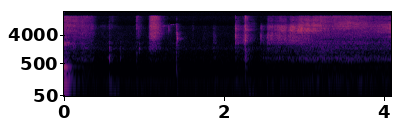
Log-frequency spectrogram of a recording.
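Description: Wooden toothpick scratching along a scored line in foam board, pressing the edges down. A few light ticks, then a steady scraping from about halfway through.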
